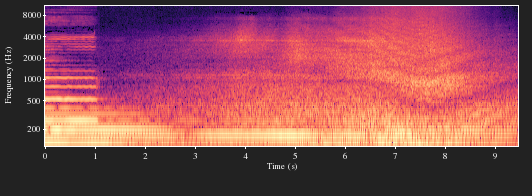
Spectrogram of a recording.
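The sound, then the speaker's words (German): A small propeller airplane in flight gives a steady engine drone with broad rushing noise, dipping briefly before swelling louder again. “Inzwischen fliegt Pitt die Autobahn ab und funkt Etienne im Tower seine Beobachtungen.”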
